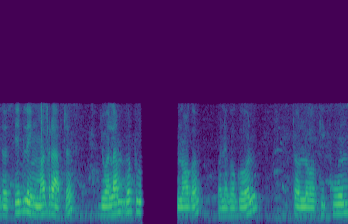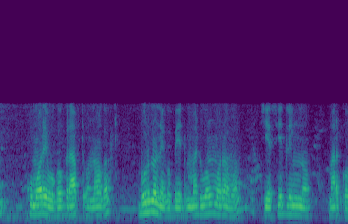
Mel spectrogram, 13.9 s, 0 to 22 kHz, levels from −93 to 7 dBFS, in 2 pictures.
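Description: From 0.80 to 0.96 s, cable scratch noise lays a dense, uneven crackle over the speech at roughly 10 dB below it, likely from a worn cable or connector being moved. On a spectrogram it shows as ragged broadband streaks, and in the waveform as spiky, irregular fuzz.

At 2.82 s a long network dropout begins. The last sound is stretched into a brief fading buzz, then about 0.67 s of silence follows before the speech resumes at 3.57 s, with that stretch lost, likely through packets that never arrived. The waveform goes flat, and the spectrogram shows a short smeared tail and then blank space, all within the band that stops at 4 kHz, which fits a 64 kbps G.711 call.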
